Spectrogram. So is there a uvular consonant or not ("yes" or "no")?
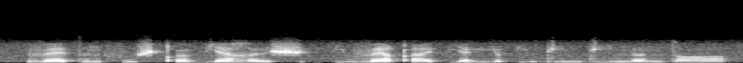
yes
